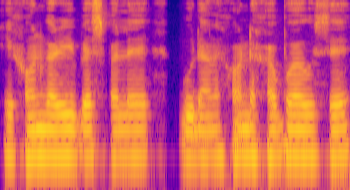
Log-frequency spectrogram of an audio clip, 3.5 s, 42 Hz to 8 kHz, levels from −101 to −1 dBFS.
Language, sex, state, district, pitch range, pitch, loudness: Assamese, male, Assam, Sonitpur, 110-115 Hz, 115 Hz, -17 LUFS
